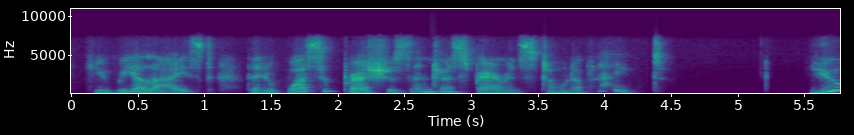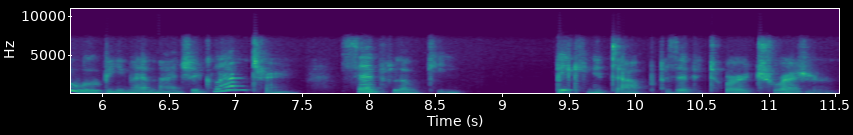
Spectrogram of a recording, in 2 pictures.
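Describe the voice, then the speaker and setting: Storytime reader, woman, low and husky, unhurried. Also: lo-fi sound. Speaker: read-aloud storyteller. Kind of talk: children's storybook reading.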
